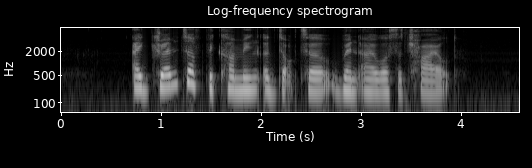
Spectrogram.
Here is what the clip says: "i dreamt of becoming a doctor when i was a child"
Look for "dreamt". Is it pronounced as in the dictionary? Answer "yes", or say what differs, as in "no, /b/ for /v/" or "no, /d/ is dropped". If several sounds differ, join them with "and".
yes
